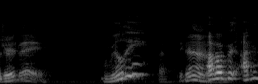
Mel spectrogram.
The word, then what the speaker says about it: Gervais: Are you supposed to not pronounce the S? I've always pronounced the S at the end of his name. Ricky Gervais. Really? Yeah. Is that well, not... I don't think you I think it's just Gervais.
